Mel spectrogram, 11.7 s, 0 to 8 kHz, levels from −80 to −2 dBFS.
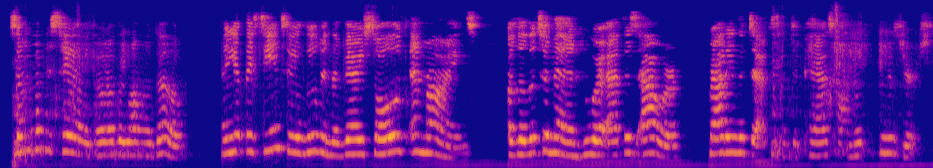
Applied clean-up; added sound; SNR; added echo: neural mask model DeepFilterNet 3.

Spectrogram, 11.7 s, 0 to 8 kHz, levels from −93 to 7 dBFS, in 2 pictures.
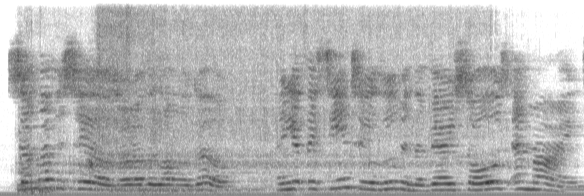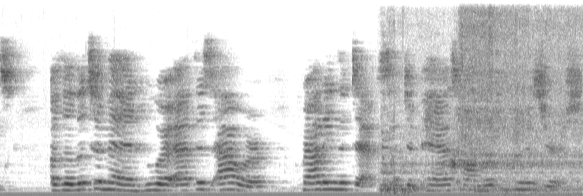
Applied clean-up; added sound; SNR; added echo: none; Toilet flush / Gurgling; 11 dB; reverberation time 0.3 s.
